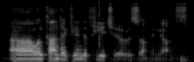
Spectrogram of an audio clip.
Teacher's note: You could potentially go a little higher pitch on few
